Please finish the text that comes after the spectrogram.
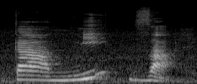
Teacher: Observem que o mi é a sílaba mais forte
